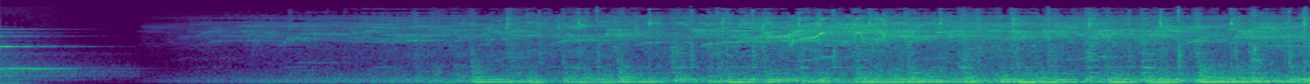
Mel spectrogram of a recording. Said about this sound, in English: African Treetops is an aviary that recreates a rainforest canopy and houses a lot of rather noisy birds from Africa.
